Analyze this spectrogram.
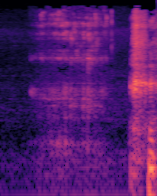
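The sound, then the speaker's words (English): A soft, airy slurp of hot Irish tea with Irish cream drawn in for about a second, followed by a louder, wetter slurp and gulp at the end. No talking. “That's for all those people who hate it when people drink and slurp.”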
